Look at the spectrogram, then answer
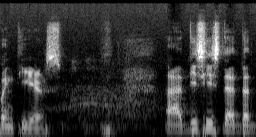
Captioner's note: audience laughing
